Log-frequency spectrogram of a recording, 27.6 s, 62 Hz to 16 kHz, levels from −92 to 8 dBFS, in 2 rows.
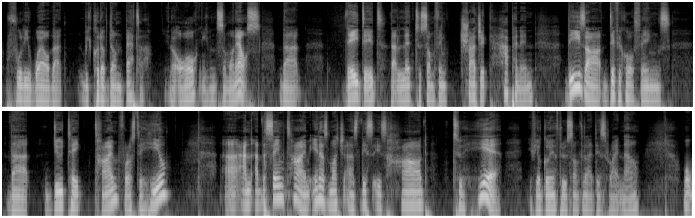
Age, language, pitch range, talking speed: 30-49, English, 90-110 Hz, 130 wpm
